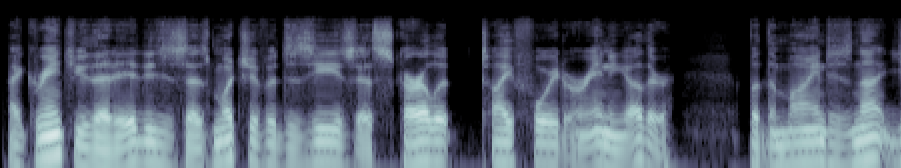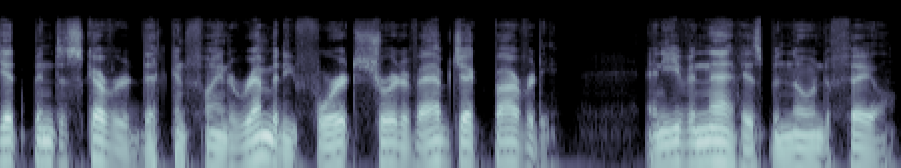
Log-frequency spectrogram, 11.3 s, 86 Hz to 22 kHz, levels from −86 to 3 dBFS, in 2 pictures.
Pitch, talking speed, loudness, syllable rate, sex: 90 Hz, 235 wpm, -21 LUFS, 5.9 syllables/s, male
